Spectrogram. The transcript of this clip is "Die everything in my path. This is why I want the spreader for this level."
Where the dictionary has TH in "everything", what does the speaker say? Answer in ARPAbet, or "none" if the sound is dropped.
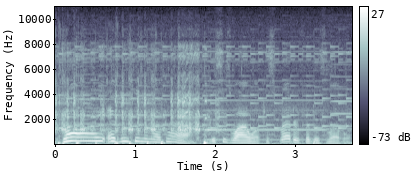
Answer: TH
